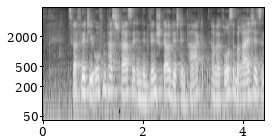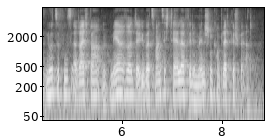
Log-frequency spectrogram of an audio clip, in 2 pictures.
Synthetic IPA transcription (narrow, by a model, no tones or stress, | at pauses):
t͡sv̥a̰ːɐfyːɐt̚d̥iːʔoːfn̩pʰasʃtʁ̥aːsəʔɪ̰ndeːnvɪnʃɡ̥aʊdʊɐçd̥eːnpʰaɐkʔa̰ːbɐɡʁoːsəbəʁ̞aɪçəzɪntnuːɐt͡sufuːsʔɛ̰ɐʁ̞aɪçb̥aːɐʔʊntmeːʁəʁ̞ədeːɐʔyːbɐt͡sv̥ant͡sɪçtʰɛːlɐfyːɐdeːnmɛnʃn̩kʰɔmpl̥ɛtɡ̥əʃpɛ̰ɐt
